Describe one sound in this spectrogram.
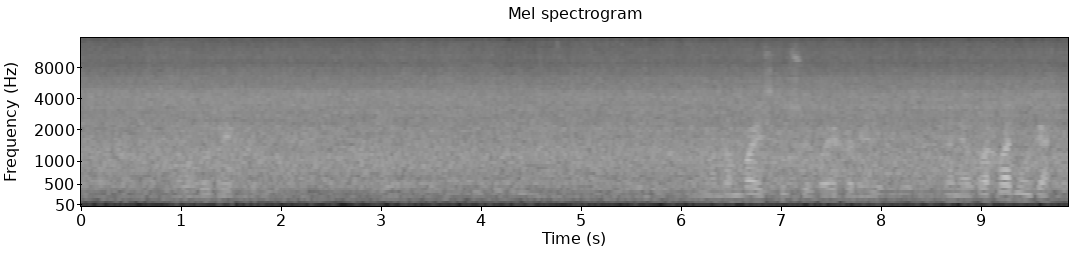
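A shallow stream rushes and gurgles over rocks.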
